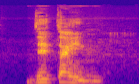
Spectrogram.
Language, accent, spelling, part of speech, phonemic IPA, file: French, Canada, détînmes, verb, /de.tɛ̃m/, LL-Q150 (fra)-détînmes.wav
- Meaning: first-person plural past historic of détenir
